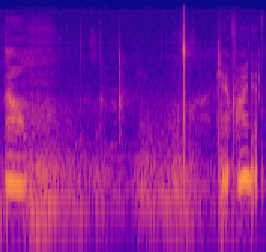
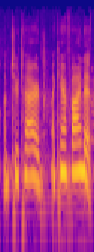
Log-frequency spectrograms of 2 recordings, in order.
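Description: First: Tired whisper under the breath; whispered, very soft, weary. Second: Said through a laugh; amused, laughing admission. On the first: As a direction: whisper it to yourself, searching. Tired, searching for a word. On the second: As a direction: laugh at yourself as you give up. Laughs at failing to find word. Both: Real, not acted.

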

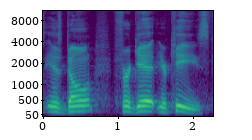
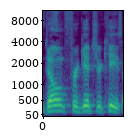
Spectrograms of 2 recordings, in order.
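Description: First: "Don't Forget Your Keys" said slowly with stress on "forget"; slow title announcement. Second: Said in the usual way. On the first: Shown as a demonstration. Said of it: "message title, if you're taking notes". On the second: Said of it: "message title".

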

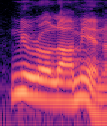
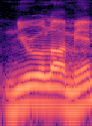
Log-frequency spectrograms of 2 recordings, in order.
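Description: First: High, loud, emphatic model phrase; noodle guy correcting. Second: Loud, raised, questioning copy; learner echoing back. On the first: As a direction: imitate a local drilling the dish name into a beginner. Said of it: "And he's like". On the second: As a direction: parrot the dish name back for approval. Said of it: "I'm like". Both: Retold or imitated.

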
